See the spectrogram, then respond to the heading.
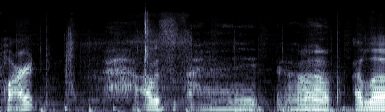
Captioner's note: frustrated sounds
